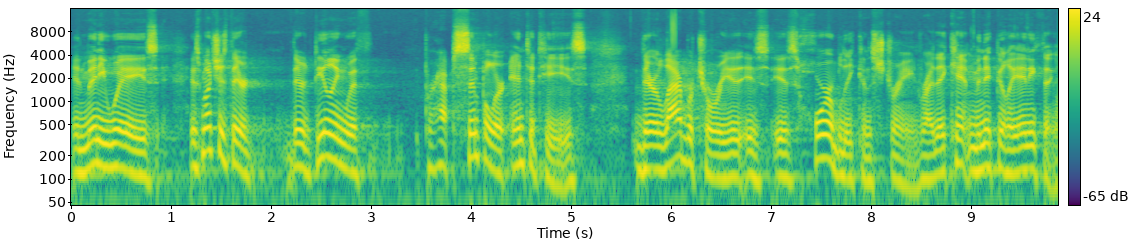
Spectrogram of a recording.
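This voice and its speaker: A middle-aged man giving a conference keynote, halting and full of fillers and restarts. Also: mid-range voice. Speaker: keynote speaker. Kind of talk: conference talk. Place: lecture hall. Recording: hall reverb.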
